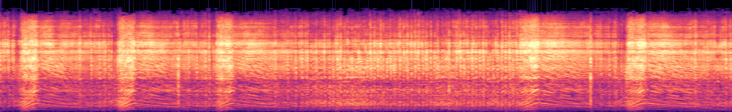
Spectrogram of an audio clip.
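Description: Stationary hillclimb motorcycle's engine revved in repeated blips, each rising quickly and falling back, about every second and a half, with a longer steady rev in the middle.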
